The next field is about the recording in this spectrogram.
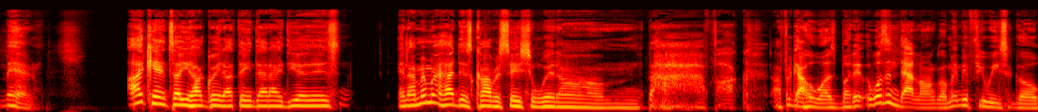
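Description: Using an ordinary speaking voice, a man talks at a fairly quick pace and fairly high pitch with lively intonation. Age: 40s. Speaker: podcast host. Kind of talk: casual interview chat. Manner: laid-back, conversational.

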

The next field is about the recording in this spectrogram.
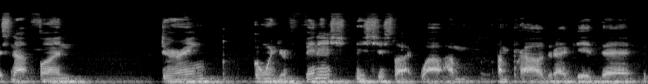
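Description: Speaking at a fairly slow pace, a man holds fairly even intonation and very even loudness, with audible room echo around him. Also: medium pitch for a man. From grew up overseas. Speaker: personal trainer. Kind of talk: interview.

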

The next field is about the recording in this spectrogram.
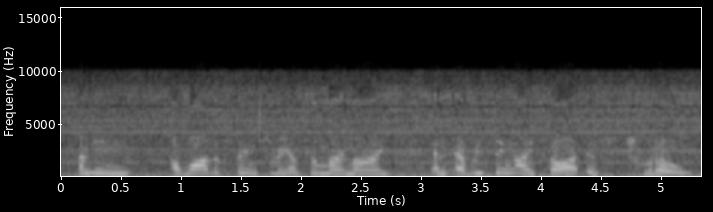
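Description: The speaker goes at a fairly slow pace amid noticeable background noise. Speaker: caller. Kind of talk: casual chat. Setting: phone call.

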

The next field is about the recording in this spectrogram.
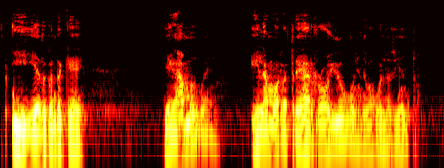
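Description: A man's dark, mellow voice at a medium pitch, with lively intonation, vocal fry, a moderate pace and long, frequent pauses. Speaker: podcast host and comedian. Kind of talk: casual chat.

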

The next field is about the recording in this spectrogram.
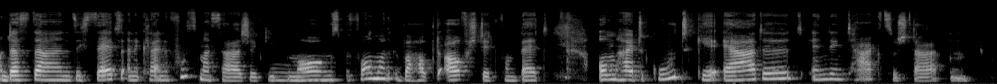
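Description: A woman talks very slowly, her medium pitch varying in an ordinary way. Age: 30s. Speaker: yoga teacher and essential oil consultant. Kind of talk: casual interview.

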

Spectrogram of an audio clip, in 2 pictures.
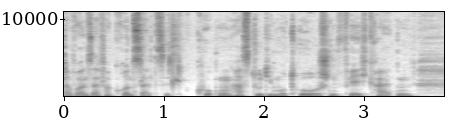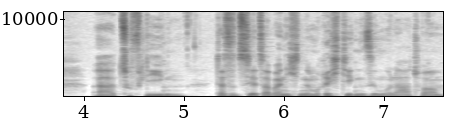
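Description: A somewhat breathy man speaks at a medium pitch. His pace is fairly quick. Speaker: pilot trainee. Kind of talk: casual chat.

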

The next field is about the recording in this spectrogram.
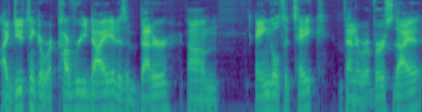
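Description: Intonation stays fairly even at a moderate pace. The voice is an unremarkable speaking voice. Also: man, fairly low pitch for a man, very clean recording, silent background. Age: 20s. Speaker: fitness coach and podcast host. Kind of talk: casual Q&A monologue. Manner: frequent filler words, casual.

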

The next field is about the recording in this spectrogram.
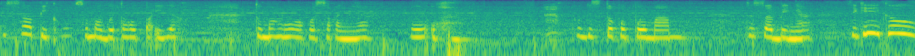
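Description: Over noticeable background noise, a woman with a high pitch speaks with ordinary pitch variation and long, frequent pauses. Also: moderate pace. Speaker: podcast host. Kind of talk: personal storytelling.

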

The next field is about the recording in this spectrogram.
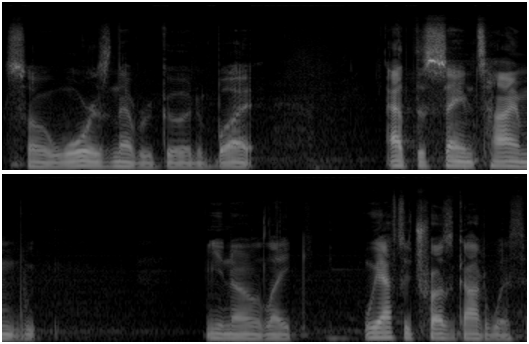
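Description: A man speaks in a very deep, low pitch with monotone, flat intonation at a fairly slow pace, leaving long, frequent pauses, on a very clean recording with a silent background. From US, Belarus-born, moved at age two. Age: 19. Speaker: car detailer. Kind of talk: casual chat.

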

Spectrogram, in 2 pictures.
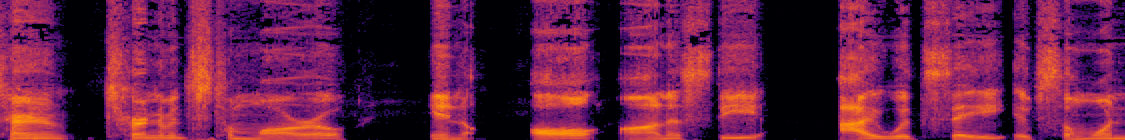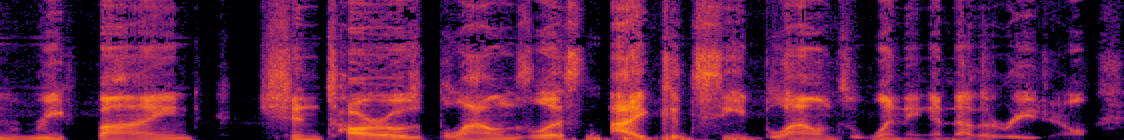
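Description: Here is a man with an unremarkable speaking voice and a fairly low pitch. His intonation is lively. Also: fairly slow pace. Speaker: card game podcast co-host. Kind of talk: casual chat. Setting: video call.

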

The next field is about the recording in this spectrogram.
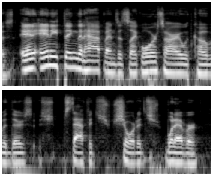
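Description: Fairly quick delivery against noticeable background noise. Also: man. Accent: American. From Ohio, Muskingum County. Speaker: comedian. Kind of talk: casual chat. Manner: odd syllable stress.

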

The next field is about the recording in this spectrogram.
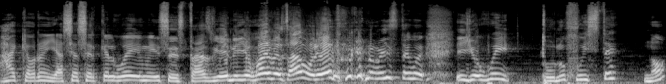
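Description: Over noticeable background noise, a man with a Mexican accent talks at a fairly quick pace in a high pitch, with very wide pitch swings but very even loudness. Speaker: podcast co-host. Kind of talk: casual chat. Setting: cemetery.

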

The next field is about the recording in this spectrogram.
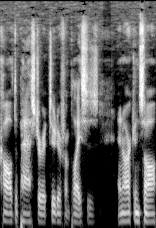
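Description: A man with a Southern US accent and a very deep, low pitch, talking at a fairly quick pace in a dry, close sound with no echo on a very clean recording with a silent background. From North Alabama. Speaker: pastor. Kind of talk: casual chat.

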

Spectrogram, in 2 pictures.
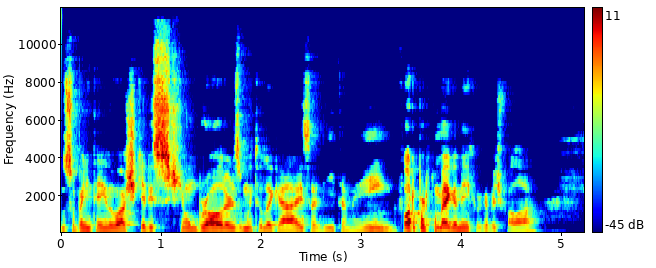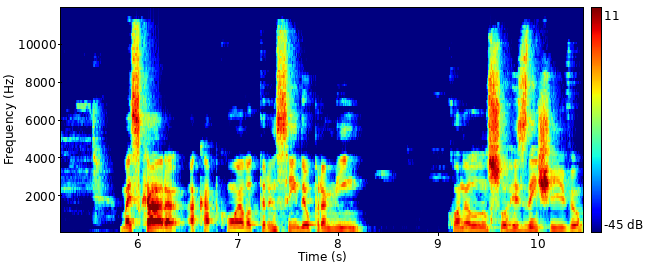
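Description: A man speaks at a fairly quick pace in an ordinary speaking voice, medium in pitch. His pitch variation is ordinary, and the background is quiet. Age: 30s. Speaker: guest gamer. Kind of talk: casual chat.

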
